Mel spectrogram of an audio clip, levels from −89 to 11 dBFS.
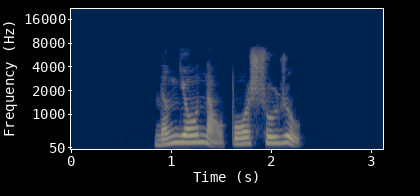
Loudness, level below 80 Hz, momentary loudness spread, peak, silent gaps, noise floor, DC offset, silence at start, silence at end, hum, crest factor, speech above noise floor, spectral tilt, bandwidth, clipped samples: -30 LUFS; -82 dBFS; 9 LU; -14 dBFS; none; -89 dBFS; under 0.1%; 0.85 s; 0.85 s; none; 18 dB; 60 dB; -6 dB/octave; 7.4 kHz; under 0.1%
